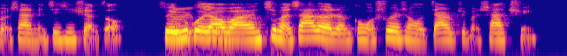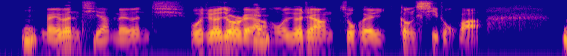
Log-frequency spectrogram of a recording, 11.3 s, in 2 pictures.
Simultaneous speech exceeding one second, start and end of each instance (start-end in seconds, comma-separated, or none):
1.6-2.9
